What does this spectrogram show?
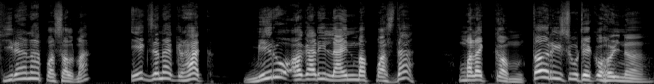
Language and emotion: Nepali, angry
